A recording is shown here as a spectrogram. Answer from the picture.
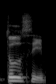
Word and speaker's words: Tulsi: There's a T that you say with your tongue on the teeth, like the.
